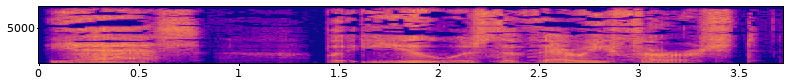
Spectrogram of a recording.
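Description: A man voicing a huge, kindly, simple storybook giant who speaks earnestly in a slow drawl with homely, muddled grammar. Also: a bass voice, steady tone, creaky, a bit bright, slightly rough, dry recording, pitched below the performer's own voice, exaggerated voice. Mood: confident. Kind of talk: storybook character voice.

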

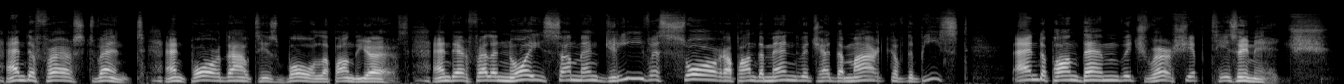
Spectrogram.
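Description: A man voicing an old prophet who proclaims scripture in a booming, righteous, defiant voice. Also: lively intonation, creaky, no room sound, clean studio sound. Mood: thunderous, solemn. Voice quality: huge, deep, piercing, booming. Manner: slow solemn proclaiming of scripture.

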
